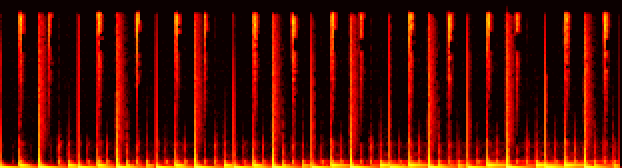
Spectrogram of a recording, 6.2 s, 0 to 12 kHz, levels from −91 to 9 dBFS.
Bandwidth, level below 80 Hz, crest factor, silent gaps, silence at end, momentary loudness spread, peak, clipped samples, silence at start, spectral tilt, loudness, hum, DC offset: 11.5 kHz; -24 dBFS; 18 dB; none; 0 s; 2 LU; 0 dBFS; under 0.1%; 0 s; -6.5 dB/octave; -19 LUFS; none; under 0.1%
